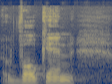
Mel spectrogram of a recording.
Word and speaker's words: Volkan: Also on that card is Daniel Cormier and Volkan Oezdemir. I said it right. Man, sometimes I have a hard time at pronouncing these guys' names. This guy, Volkan, just sounds like a Vulcan.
